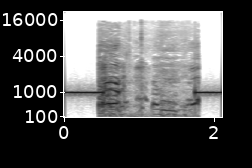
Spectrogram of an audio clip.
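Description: A steady single-pitch censor bleep replacing speech, twice: about half a second at the start, then again from near the end, with men's talk and laughter briefly audible in between.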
